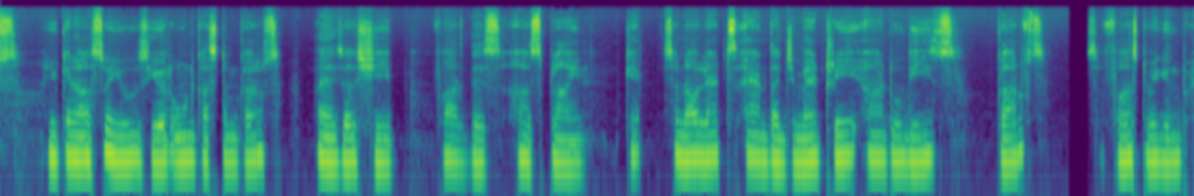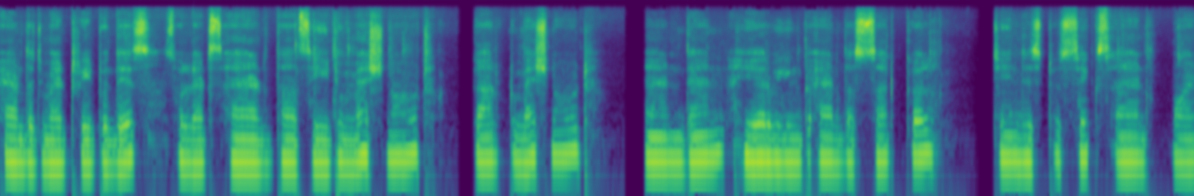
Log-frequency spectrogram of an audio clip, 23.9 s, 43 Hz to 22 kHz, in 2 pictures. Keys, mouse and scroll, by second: 4.9 middle click, 5.7 middle click, 6.3 middle click, 6.5 right click, 6.9-8.6 right drag, 11.6-16.5 drag, 17.4 shift+click, 18.2 ctrl+x, 18.8-21.3 drag, 21.6-23.8 drag.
